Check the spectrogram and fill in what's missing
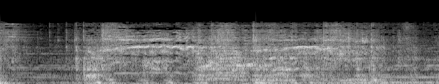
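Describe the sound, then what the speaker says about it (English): A horse in Skyrim lets out a loud, drawn-out whinny lasting several seconds, close and prominent, with faint hoof sounds underneath and no speech. "You are a brave horsey."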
